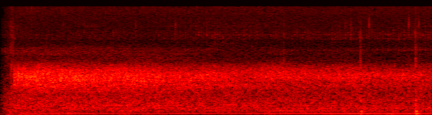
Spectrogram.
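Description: Steady outdoor field noise with a low, even hum like a running engine, starting abruptly, with a faint click near the end.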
